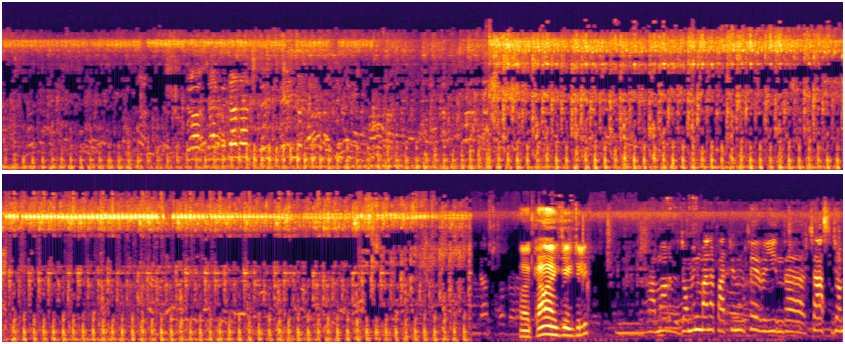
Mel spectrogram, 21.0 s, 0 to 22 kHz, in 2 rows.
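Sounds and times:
engine idling: 0:00.0 - 0:16.4.

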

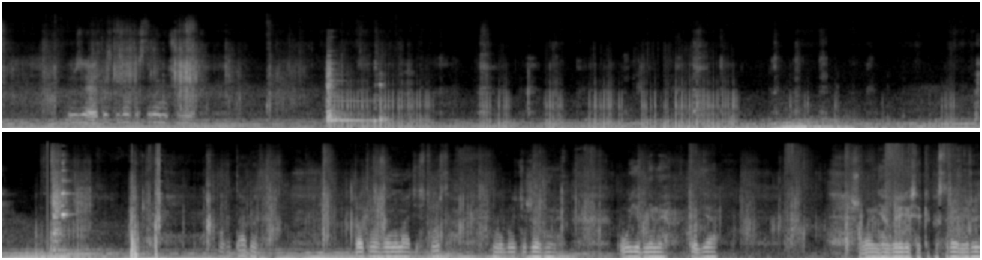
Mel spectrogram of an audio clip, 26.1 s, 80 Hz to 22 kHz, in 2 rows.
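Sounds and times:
footsteps crunching: 0:00.0 - 0:05.7, 0:13.9 - 0:26.0
steady low hum: 0:02.6 - 0:13.7.

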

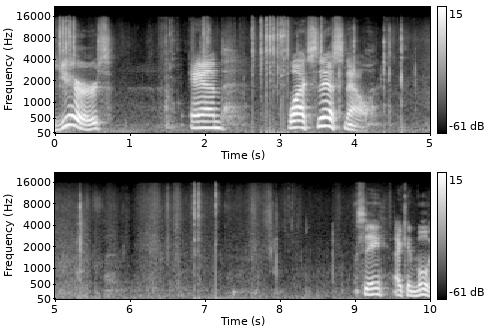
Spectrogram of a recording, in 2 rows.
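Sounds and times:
faint metal clicks of wrench: 0:00.0 - 0:00.4, 0:01.9 - 0:04.8.

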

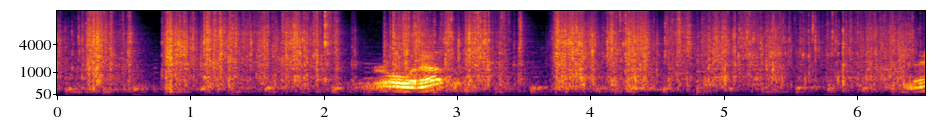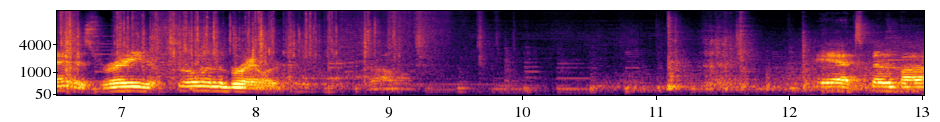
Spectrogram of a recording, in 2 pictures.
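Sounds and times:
aluminium foil crinkling: 0:00.0 - 0:09.4.

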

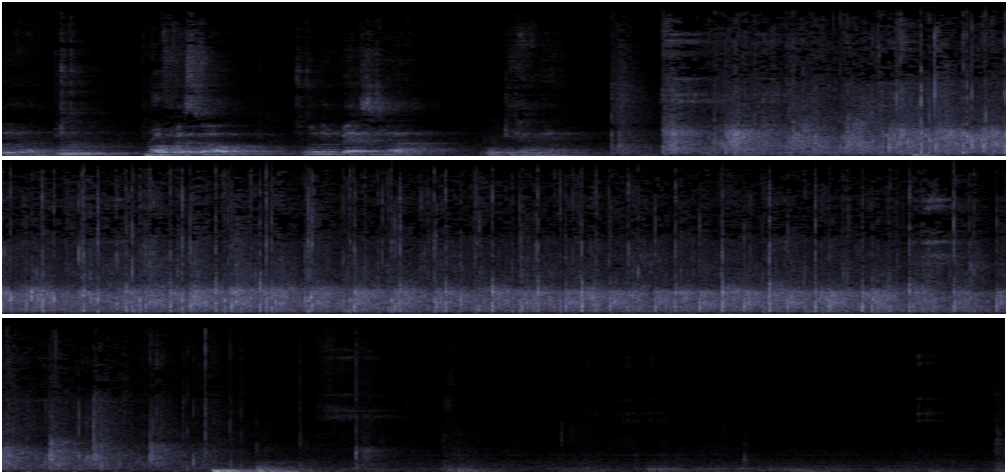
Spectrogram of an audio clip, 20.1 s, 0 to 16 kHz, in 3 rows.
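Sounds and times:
audience applauding: 0:04.1 - 0:16.0.

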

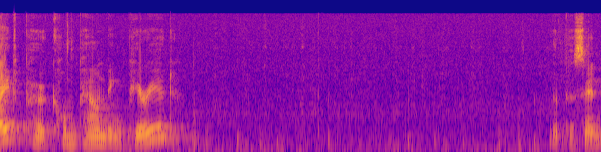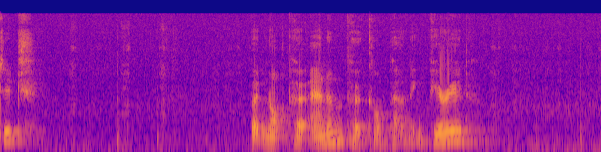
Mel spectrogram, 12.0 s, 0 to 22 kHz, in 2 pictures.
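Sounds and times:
pen writing on paper: 0:01.9 - 0:06.0, 0:06.6 - 0:07.8, 0:10.8 - 0:12.0.

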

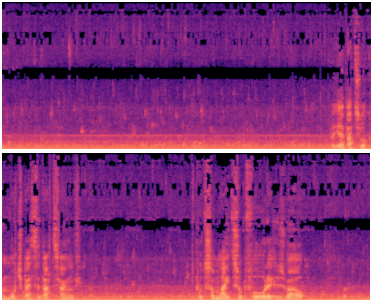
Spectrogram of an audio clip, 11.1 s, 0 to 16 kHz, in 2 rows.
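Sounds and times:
water splashing and bubbling: 0:00.0 - 0:11.0.

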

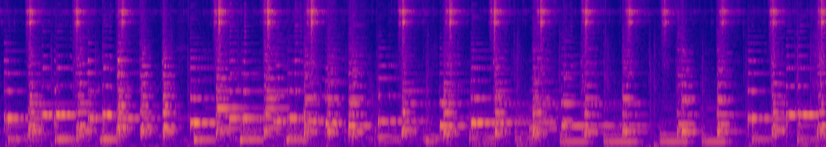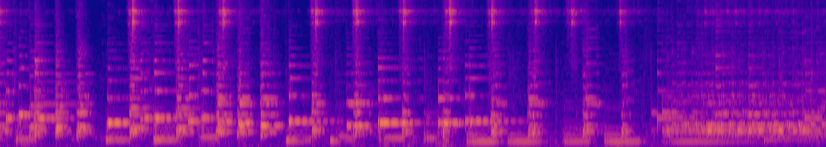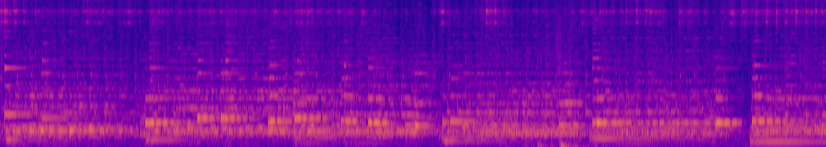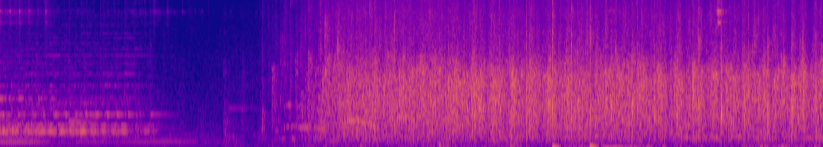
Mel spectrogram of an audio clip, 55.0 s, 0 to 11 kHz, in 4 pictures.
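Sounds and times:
plucked string ensemble: 0:00.0 - 0:45.7, 0:46.5 - 0:55.0.

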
